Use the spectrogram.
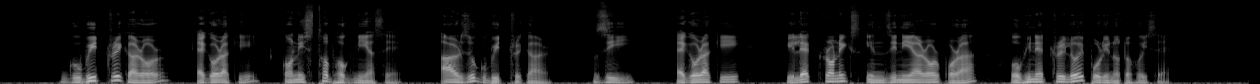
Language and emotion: Assamese, neutral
